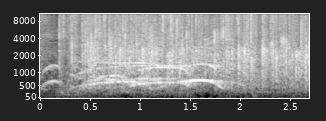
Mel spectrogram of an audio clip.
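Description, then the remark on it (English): An audience at a live comedy show breaks into steady, dense applause that holds for a few seconds, with scattered cheers and whoops rising above the clapping before it begins to thin out. “Let's hear it for them.”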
